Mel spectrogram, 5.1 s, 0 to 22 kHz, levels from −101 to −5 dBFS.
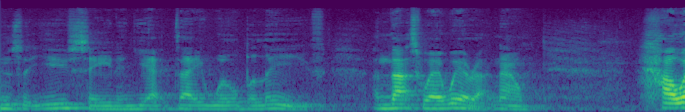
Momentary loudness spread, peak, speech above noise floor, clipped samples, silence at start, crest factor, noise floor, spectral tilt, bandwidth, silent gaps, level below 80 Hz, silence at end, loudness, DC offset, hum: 20 LU; -12 dBFS; 26 dB; under 0.1%; 0 s; 24 dB; -60 dBFS; -6 dB/octave; 16 kHz; none; -74 dBFS; 0 s; -37 LUFS; under 0.1%; none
